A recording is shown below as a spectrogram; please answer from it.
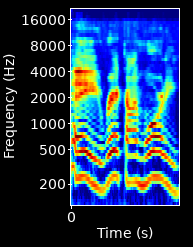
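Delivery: poor fake nervous teenager voice. Mocking a TikTok audition with a terrible impression: terrible Morty impression. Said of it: "they'll just do a terrible impression".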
